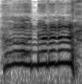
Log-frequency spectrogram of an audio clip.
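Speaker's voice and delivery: loud, high panicked no-no-no; gasp, then yelp in alarm; alarmed cry. Real, not acted. Sudden mishap in the game.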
